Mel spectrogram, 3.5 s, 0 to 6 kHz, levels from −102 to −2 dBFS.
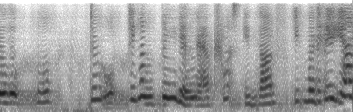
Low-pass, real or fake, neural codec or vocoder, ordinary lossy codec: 5.4 kHz; fake; codec, 16 kHz, 0.5 kbps, FreqCodec, smaller model; none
